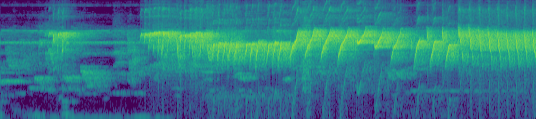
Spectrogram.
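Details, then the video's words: Javan bush lark juvenile starting with a soft faint note, then breaking into a loud, continuous stream of rapid high trills and slurred chirps that runs to the end. "Anakan branjangan"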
